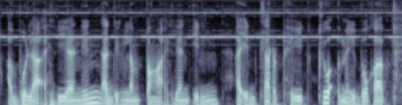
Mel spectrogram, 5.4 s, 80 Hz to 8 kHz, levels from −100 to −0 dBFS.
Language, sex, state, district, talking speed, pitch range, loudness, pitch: Mizo, male, Mizoram, Aizawl, 180 wpm, 100-110 Hz, -20 LUFS, 105 Hz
